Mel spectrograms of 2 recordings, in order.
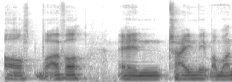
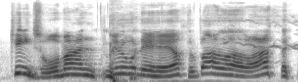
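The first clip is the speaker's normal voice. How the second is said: high, loud hammed-up disbelief; mock shocked onlookers; 10 semitones higher, 7 dB louder than usual. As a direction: ham up the gawping bystander, pitched way up. People quoted mocking baldness.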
